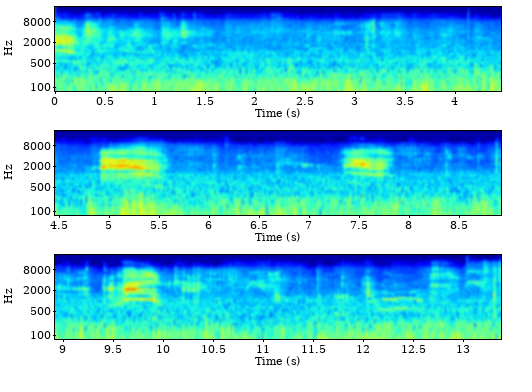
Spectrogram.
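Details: Talkative stray cat that meows when petted: three short meows in the middle of the recording, spaced a couple of seconds apart, over a heavy low outdoor rumble.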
